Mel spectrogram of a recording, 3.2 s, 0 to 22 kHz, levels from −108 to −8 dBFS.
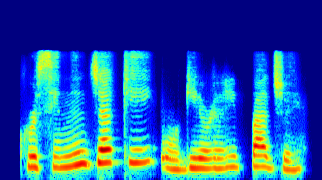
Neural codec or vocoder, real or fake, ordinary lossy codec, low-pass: codec, 16 kHz, 0.5 kbps, X-Codec, HuBERT features, trained on balanced general audio; fake; none; none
